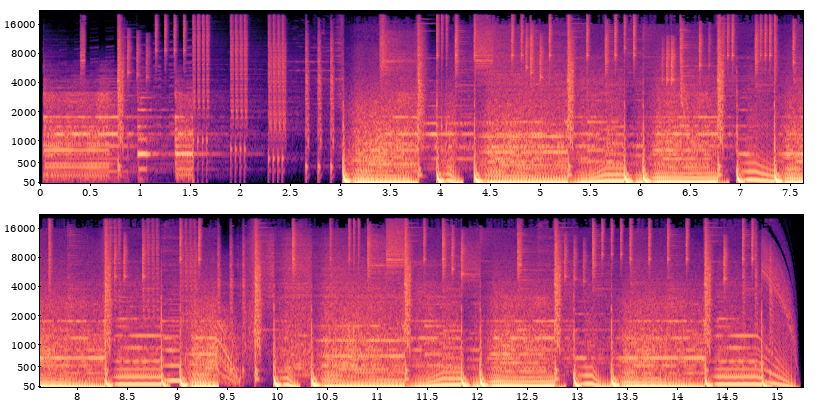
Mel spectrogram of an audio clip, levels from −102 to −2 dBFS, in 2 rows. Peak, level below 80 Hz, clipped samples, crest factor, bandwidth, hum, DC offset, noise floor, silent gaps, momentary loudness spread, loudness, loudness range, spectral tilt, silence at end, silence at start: 0 dBFS; -10 dBFS; under 0.1%; 8 dB; over 20 kHz; none; under 0.1%; -30 dBFS; none; 10 LU; -11 LUFS; 4 LU; -5 dB/octave; 0.05 s; 0.05 s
